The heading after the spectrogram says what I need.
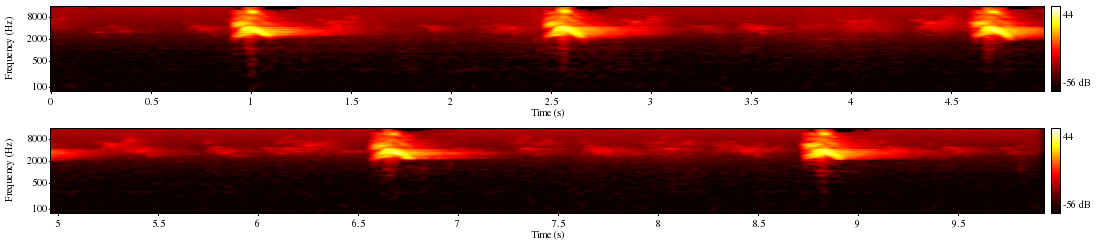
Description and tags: a single sparrow inside a room, with birds outside in the background /gorrion solitario en el interior de una casa, se oyen otros pajaros fuera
